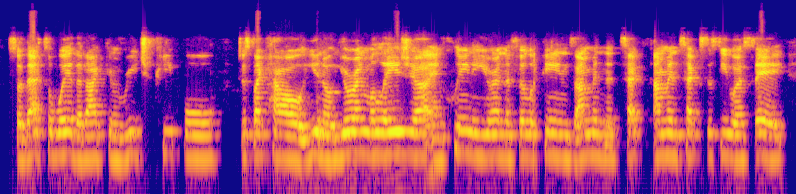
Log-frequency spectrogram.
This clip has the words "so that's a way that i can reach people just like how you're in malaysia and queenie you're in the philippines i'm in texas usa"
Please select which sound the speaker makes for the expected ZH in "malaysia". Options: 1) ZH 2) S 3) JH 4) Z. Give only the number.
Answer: 1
